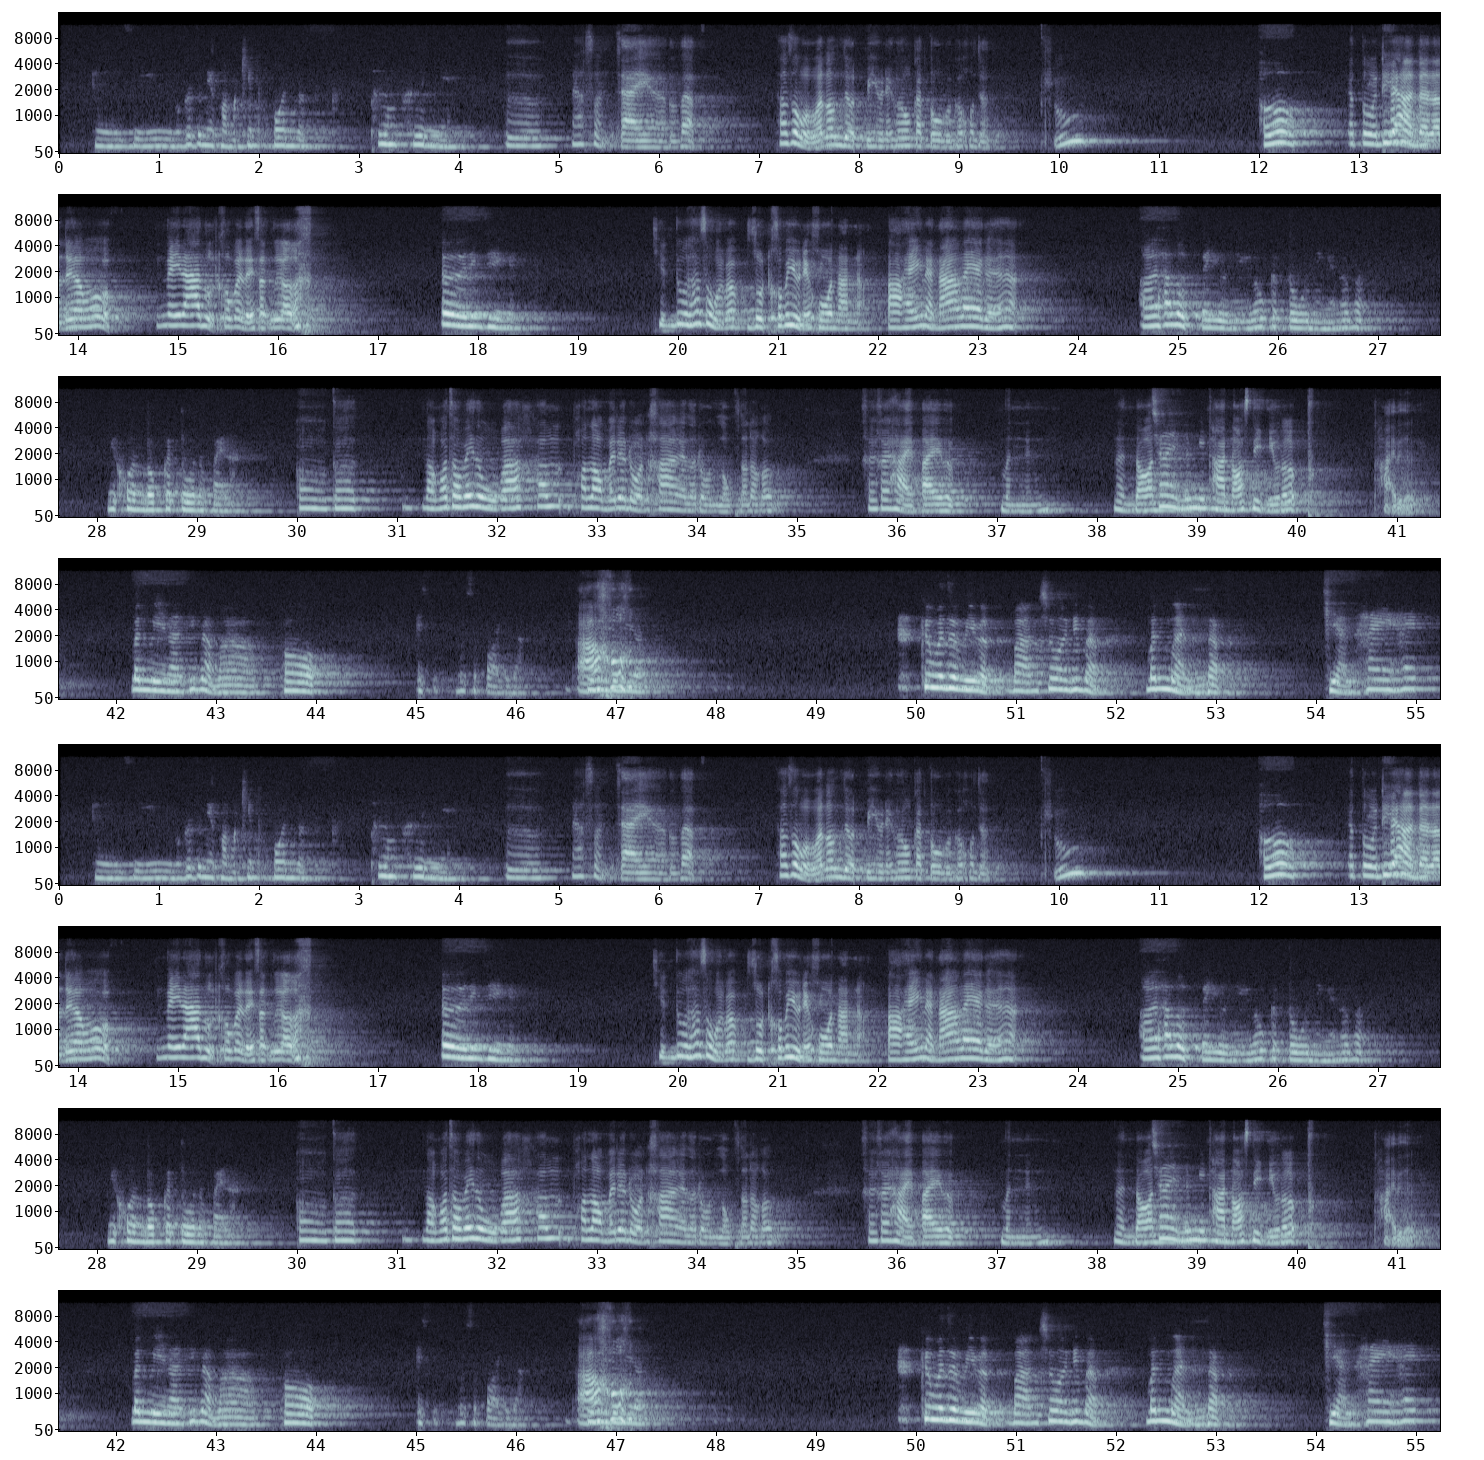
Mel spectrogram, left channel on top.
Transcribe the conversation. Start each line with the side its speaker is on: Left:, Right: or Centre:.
Right: เออซีรีส์มันก็จะมีความเข้มข้นแบบเพิ่มขึ้นไง
Centre: เออน่าสนใจอ่ะก็แบบถ้าสมมติว่าเราหลุดไปอยู่ในโลกการ์ตูนมันก็คงจะอู้
Right: โอ้
Centre: การ์ตูนที่อ่านแต่ละเรื่องว่าแบบ
Right: ถ้าสมมติ
Centre: ไม่น่าหลุดเข้าไปเลยสักเรื่อง
Right: เออจริงๆไง
Centre: คิดดูถ้าสมมติแบบหลุดเข้าไปอยู่ในโคนันอะตายตั้งแต่หน้าแรกเลยนั่นอะ
Right: เออถ้าหลุดไปอยู่ในโลกการ์ตูนอย่างเงี้ยแล้วแบบมีคนลบการ์ตูนออกไปล่ะ
Centre: เออก็เราก็จะไม่รู้ว่าถ้าเพราะเราไม่ได้โดนฆ่าไงเราโดนลบแล้วเราก็ค่อยๆหายไปแบบเหมือนเหมือนดอน
Right: ใช่มันมี
Centre: ทานอสดีดนิ้วแล้วก็ <tsk> พึกหายไปเลย
Right: มันมีนะที่แบบว่าพ่อเอ้ยไม่สปอยดีกว่า
Centre: อ้าว
Right: คือมันจะมีนะ คือมันจะมีแบบบางช่วงที่แบบมันเหมือนแบบ
Centre: อืม
Right: เขียนให้ให้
